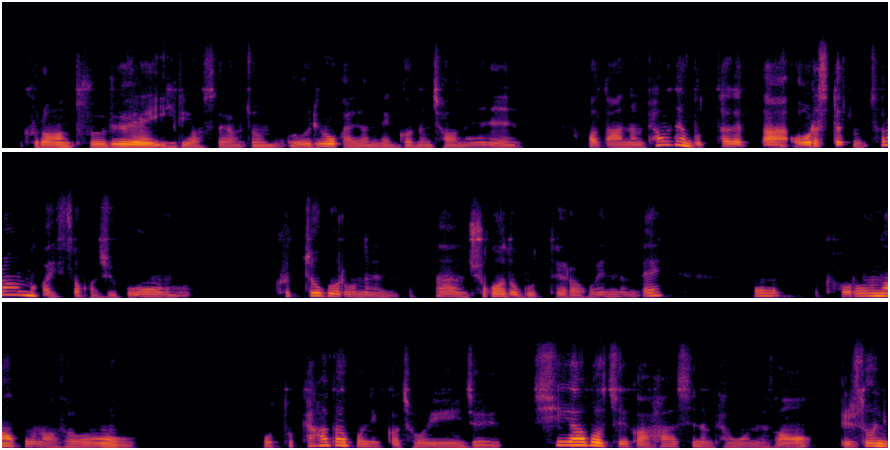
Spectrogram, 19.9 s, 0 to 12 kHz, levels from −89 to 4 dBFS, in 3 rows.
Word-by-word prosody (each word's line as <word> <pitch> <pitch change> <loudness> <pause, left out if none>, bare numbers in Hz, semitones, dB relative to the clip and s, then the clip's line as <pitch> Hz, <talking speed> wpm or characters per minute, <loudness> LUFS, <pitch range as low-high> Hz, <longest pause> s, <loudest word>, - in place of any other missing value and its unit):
그런 165 -2 0
부류의 175 -2 +6
일이었어요. 140 -2 -7
좀 130 0 -7
의료 185 +3 +3
관련된 140 -3 -9
거는 135 +1 -9
저는 140 +2 -8 0.5
'어 175 - -1
나는 160 +1 -5
평생 275 - +3
못하겠다.' 175 -5 0
어렸을 165 +4 +4
때 - - +1
좀 150 +1 -11
트라우마가 280 - 0
있어 135 - -9
가지고 165 - -8 0.6
그쪽으로는 175 - -2 0.3
'나는 165 -2 -6
죽어도 185 +3 -1
못 140 -1 -10
해.'라고 145 0 -8
했는데 180 +7 -6 0.7
어 215 0 -2 0.5
결혼하고 205 -1 +2
나서 145 -2 -3 1.0
어떻게 170 +5 -9
하다 255 +2 +5
보니까 175 -7 -7
저희 150 -1 -8
이제 135 -3 -8 0.2
시아버지가 250 - +7
하시는 180 -1 -8
병원에서 150 0 -5 0.2
일손이 200 +4 +3
165 Hz, 285 characters per minute, -31 LUFS, 145-195 Hz, 1.0 s, 시아버지가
